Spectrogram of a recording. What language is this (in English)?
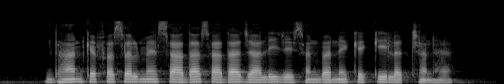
Magahi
